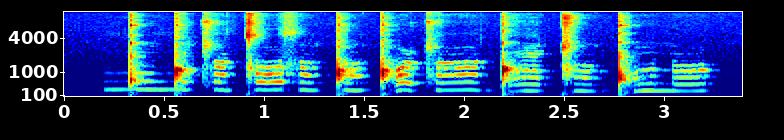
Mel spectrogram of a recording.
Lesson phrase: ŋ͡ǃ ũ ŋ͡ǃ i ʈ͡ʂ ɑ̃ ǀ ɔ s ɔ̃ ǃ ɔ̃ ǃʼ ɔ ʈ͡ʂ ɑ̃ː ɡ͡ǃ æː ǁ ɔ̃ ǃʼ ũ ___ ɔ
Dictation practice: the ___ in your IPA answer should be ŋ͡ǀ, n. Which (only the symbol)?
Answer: n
